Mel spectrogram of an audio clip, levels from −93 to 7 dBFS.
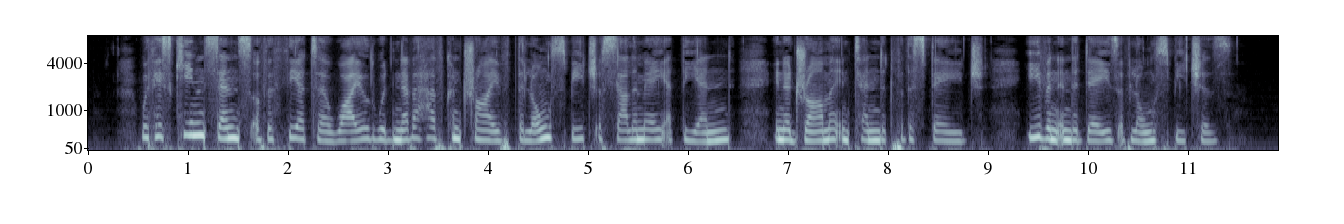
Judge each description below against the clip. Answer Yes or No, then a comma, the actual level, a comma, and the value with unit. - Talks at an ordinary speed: Yes, average, 170 wpm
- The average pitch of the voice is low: No, high, 215 Hz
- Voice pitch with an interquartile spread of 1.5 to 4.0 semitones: Yes, average, 2.9 semitones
